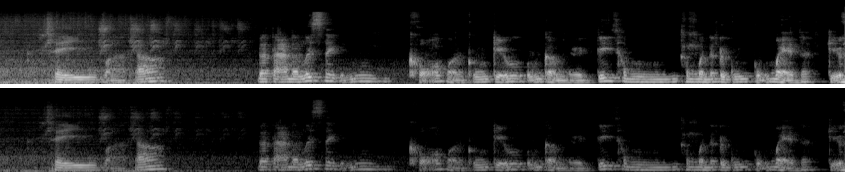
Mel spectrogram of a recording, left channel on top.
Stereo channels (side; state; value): right; quieter; 11.3 dB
